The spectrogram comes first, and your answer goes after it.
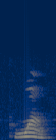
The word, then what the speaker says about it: poing: O-I-N, j'obtiens la syllabe point, comme le mot le point de la main. Et dans ce mot-là, nous avons une lettre muette, c'est la lettre G.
